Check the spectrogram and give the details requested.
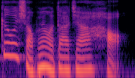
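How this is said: The voice sounds open and freely projected. The speaker calls it right. "你看这个声音是不是比较好？"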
